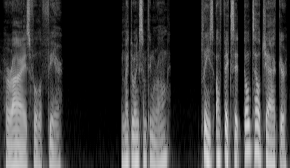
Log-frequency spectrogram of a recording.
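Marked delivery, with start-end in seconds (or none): 2.4-5.8 rising, panicked plea; frightened pleading. Acted. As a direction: beg him not to tell. Julie fears punishment.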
